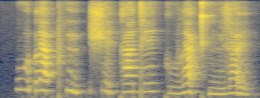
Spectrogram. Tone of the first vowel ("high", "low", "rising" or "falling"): high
